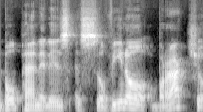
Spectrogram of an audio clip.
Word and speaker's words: Bracho: it is a salvino bracho or bracho as they would say his name a big Lefty who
